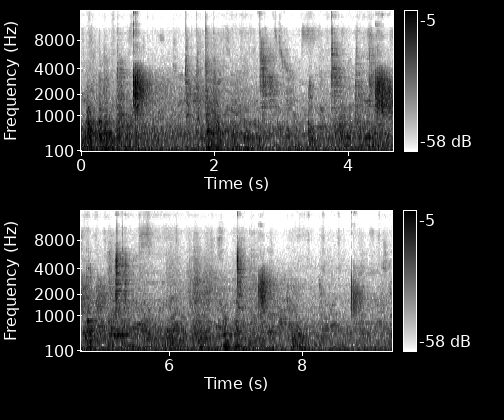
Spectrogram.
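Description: Pool balls click sharply against each other and the table cushions.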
